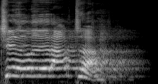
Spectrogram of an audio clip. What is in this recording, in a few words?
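vocal female, Dance Vocals, spoken words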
